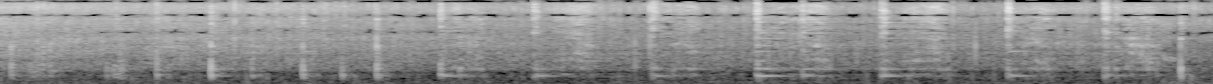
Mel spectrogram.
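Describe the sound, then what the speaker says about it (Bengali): Eggs frying in a pan, giving a steady oily sizzle broken by repeated scraping and stirring clicks from a utensil, close up with no talking. "এদিকে ডিমটা ঝুড়ি করে ভাজা চলছে"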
